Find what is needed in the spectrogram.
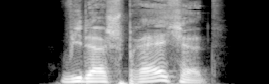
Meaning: second-person plural subjunctive II of widersprechen
- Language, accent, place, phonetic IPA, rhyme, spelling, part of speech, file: German, Germany, Berlin, [ˌviːdɐˈʃpʁɛːçət], -ɛːçət, widersprächet, verb, De-widersprächet.ogg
